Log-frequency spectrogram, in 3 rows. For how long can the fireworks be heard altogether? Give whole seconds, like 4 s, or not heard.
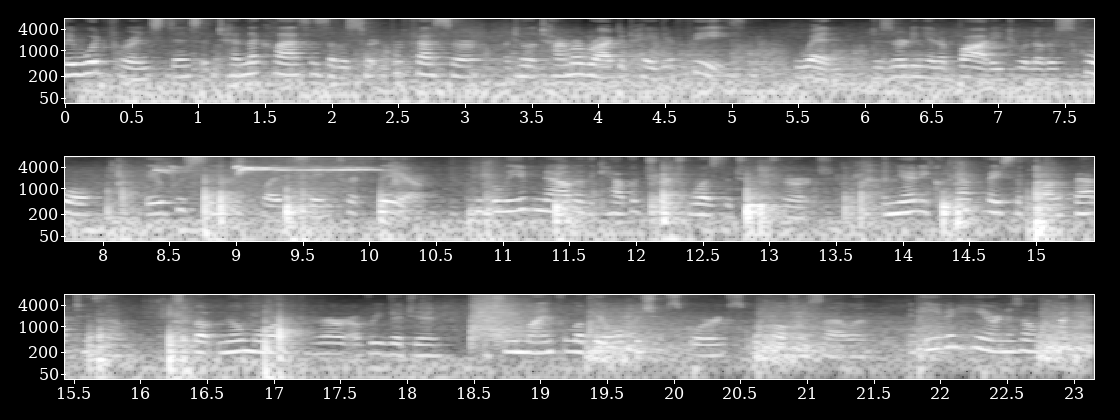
5 s.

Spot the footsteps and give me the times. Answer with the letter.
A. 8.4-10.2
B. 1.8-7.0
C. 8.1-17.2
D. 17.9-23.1
C.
